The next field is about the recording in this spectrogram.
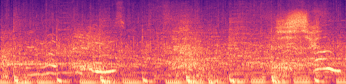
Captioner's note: audience counting down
